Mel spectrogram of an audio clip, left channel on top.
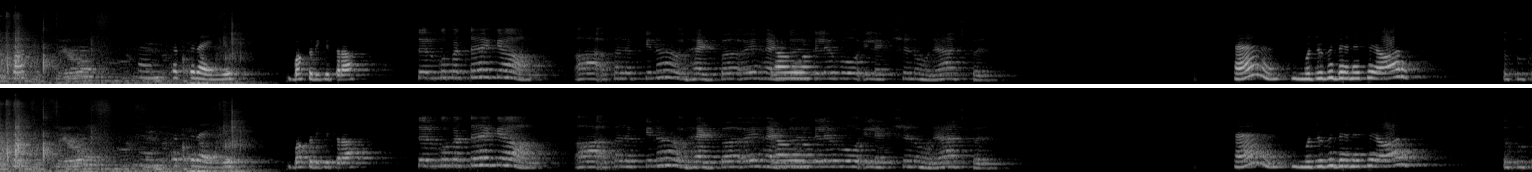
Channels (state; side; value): normal; both; correlation 0.66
